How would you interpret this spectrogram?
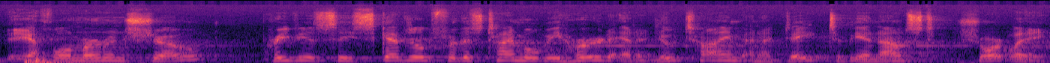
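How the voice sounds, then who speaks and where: A man's voice: fairly high pitch, moderate pace, natural voice. A man playing a formal announcer in 1940s radio style. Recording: echoey hall with prominent music. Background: music.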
